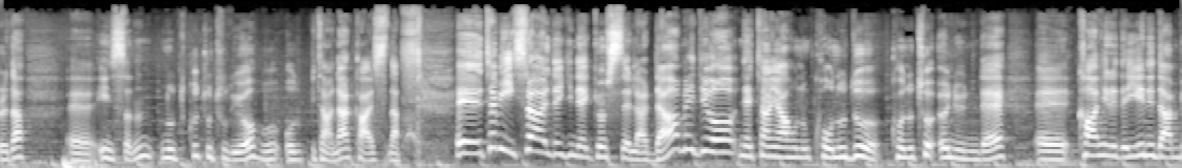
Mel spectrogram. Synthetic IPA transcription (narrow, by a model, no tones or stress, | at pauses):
ɾad̪a | ɛ̰ːʔinsanɯnːut̪kʰut̪ʰut̪ʰulˠujo̞buolˠup̚bit̪ʰaːnd̪ʲæɾkʰaɾʃɯ̥sɯnaɛːt̪ʰabiːsɾaːilʲd̪ɛjinɛɟø̞st̪ʰe̞ɾilʲæɾd̪e̞vaːme̞d̪ijo̞ne̞t̪ʰanjaːɦununkʰonud̪ukʰo̞nut̪ʰuʔø̞nynd̪ɛː | kʰaːɦiɾed̪ɛje̞nid̪ænb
